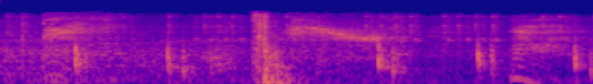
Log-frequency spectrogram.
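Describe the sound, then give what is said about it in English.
Heavy footsteps thump across the hollow wooden floor of a sidetracked freight car serving as a telegraph office in Medicine Hat, as a man in a raincoat stomps in from the rain; a door slides and bangs shut midway, followed by a few more scattered steps. Fairly loud, with no talking. “Dave shook the water from his raincoat and stomped into the sidetracked freight car that served as a telegraph office.”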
